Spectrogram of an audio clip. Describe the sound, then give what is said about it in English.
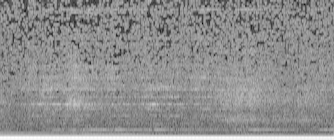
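A gong rings on in a long, steady hum, a low sustained tone with faint higher overtones that holds evenly without fading. It is fairly quiet, and no one speaks. “What sounds are you hearing? My voice, the gong, perhaps something outside.”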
